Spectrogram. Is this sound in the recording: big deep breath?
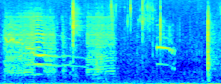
no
